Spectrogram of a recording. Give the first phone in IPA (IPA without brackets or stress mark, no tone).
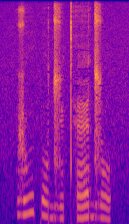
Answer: ʐ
